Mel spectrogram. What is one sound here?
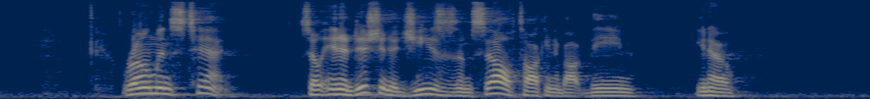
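A man speaks calmly into a microphone, reading out in short phrases.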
